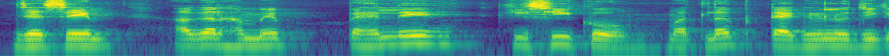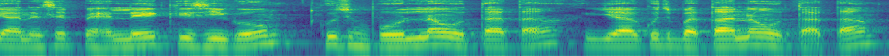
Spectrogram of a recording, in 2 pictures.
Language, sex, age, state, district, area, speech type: Hindi, male, 30-45, Rajasthan, Jaipur, urban, spontaneous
